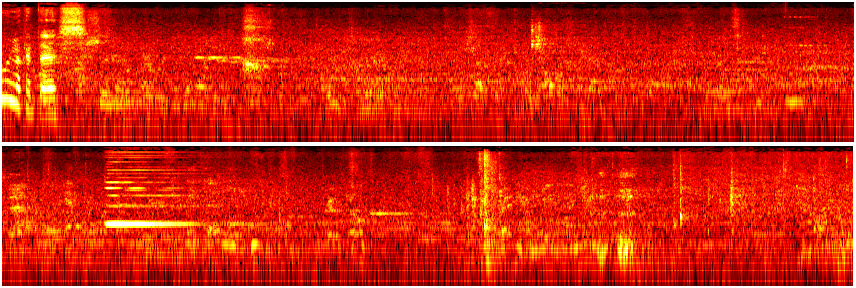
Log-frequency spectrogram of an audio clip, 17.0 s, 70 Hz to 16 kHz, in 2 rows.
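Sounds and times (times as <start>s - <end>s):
murmur of voices: 0.0s - 17.0s
electronic elevator chime: 9.6s - 11.4s.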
